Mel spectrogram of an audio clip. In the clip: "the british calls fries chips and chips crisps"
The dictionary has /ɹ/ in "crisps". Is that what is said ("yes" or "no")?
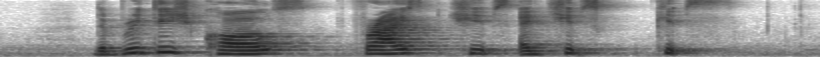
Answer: no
